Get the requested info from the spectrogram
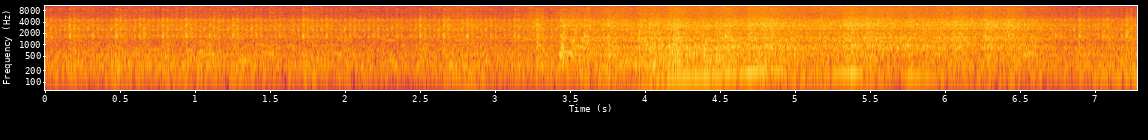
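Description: Classic Range Rover's engine idling, then revving up about three and a half seconds in, its pitch rising, as the truck drops nose-first into a pit of muddy water. Water and mud churn loudly around it for a couple of seconds before the engine settles back.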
